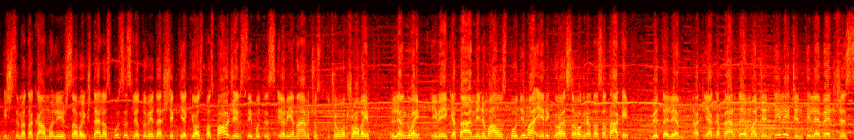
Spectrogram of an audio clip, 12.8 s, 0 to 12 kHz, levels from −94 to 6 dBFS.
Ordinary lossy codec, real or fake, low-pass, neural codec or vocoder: Opus, 64 kbps; real; 10.8 kHz; none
